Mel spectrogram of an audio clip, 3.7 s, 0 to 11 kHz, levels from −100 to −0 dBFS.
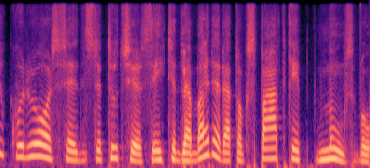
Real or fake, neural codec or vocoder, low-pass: fake; codec, 16 kHz in and 24 kHz out, 0.6 kbps, FocalCodec, streaming, 4096 codes; 9.9 kHz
